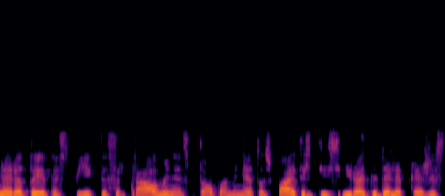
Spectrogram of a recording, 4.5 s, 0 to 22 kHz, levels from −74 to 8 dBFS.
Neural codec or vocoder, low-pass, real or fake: none; 7.2 kHz; real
